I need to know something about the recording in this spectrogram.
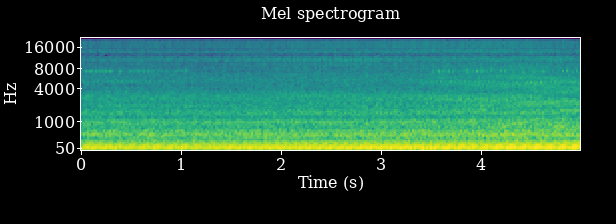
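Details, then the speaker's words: Honda RSX Type S idling with a light rough whirr under the engine drone, changing with clutch pedal; suspected worn clutch throwout bearing, not confirmed. "Yeah that's the thrw bearing thrw bearing is probably no good"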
